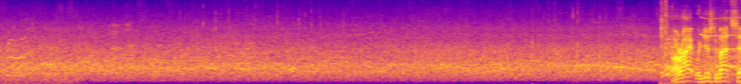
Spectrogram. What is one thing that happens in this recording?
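A large crowd cheers steadily in a stadium.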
